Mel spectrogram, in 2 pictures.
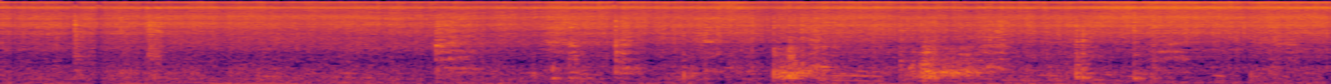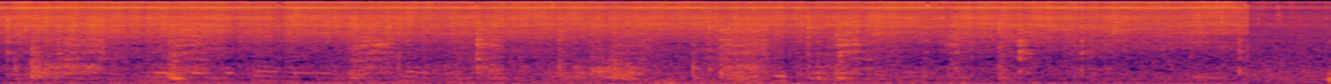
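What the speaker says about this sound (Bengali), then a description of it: "প্যানের মধ্যে দেওয়া হয়েছে একদম অল্প করে তেল। দিয়ে দিচ্ছি পেঁয়াজ, দিয়ে দিচ্ছি কাঁচামরিচ, দিয়ে দিচ্ছি লবণ" Onion, green chili and salt frying in just a little oil in a pan, a constant close sizzle broken by repeated scraping strokes of a spatula stirring the mixture.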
